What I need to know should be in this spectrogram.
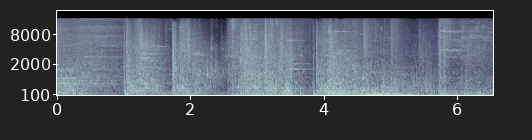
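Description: Characters' weapons clash with sharp hits.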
